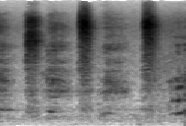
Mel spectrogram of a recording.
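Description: A young woman crying: three sharp, sobbing intakes of breath, about two-thirds of a second apart, with faint whimpering between them.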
